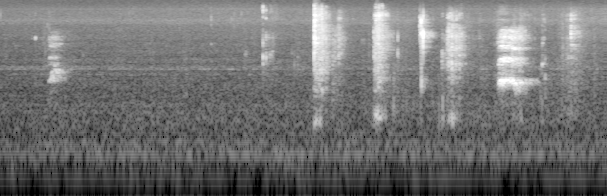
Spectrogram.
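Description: Crunchy chips bitten and chewed close to the mic, several sharp crunches bunched in the second half after one early bite, with no talking.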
